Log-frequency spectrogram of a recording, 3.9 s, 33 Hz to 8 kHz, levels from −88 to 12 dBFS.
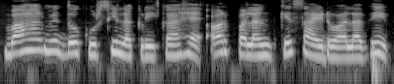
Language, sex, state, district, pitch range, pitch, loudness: Hindi, female, Jharkhand, Deoghar, 210-250 Hz, 225 Hz, -15 LUFS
